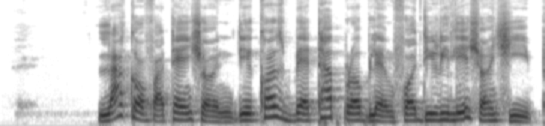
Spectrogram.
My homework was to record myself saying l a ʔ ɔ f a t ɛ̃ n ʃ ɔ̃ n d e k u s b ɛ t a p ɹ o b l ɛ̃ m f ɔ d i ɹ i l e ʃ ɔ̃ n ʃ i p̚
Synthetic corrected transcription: l a k ɔ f a t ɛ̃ n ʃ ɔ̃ n d e k ɔ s b ɛ t a p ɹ ɔ b l ɛ̃ m f ɔ d i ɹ i l e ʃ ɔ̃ n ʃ i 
